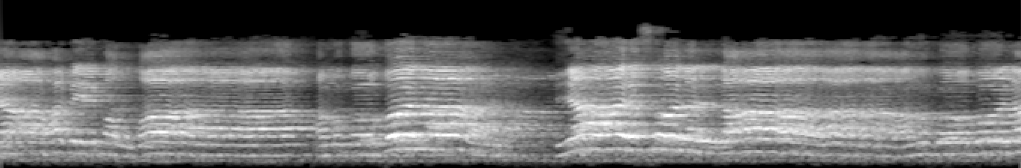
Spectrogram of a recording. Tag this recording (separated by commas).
Chant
